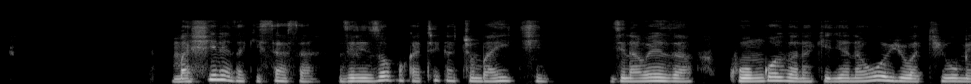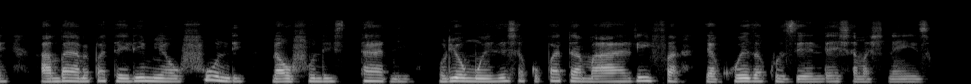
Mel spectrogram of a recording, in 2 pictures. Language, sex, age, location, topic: Swahili, male, 25-35, Dar es Salaam, education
